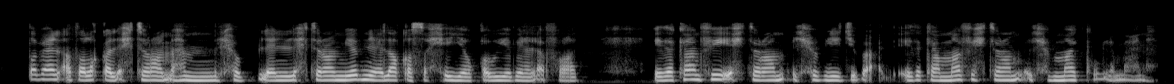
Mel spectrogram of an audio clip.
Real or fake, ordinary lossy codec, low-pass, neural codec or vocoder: real; none; 7.2 kHz; none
